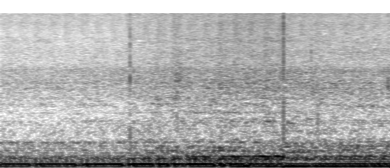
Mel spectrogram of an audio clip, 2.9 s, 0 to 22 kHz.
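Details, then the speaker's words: R33 Skyline GTST after carbon cleaned from idle air control valve, fixing low, rough idle and high AFRs: deep smooth steady idle rumble, no dips, stumbles or misses; normal idle. "oh we fixed her boys that's all it was it's a bunch of freaking carbon man that's all it frickin was"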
